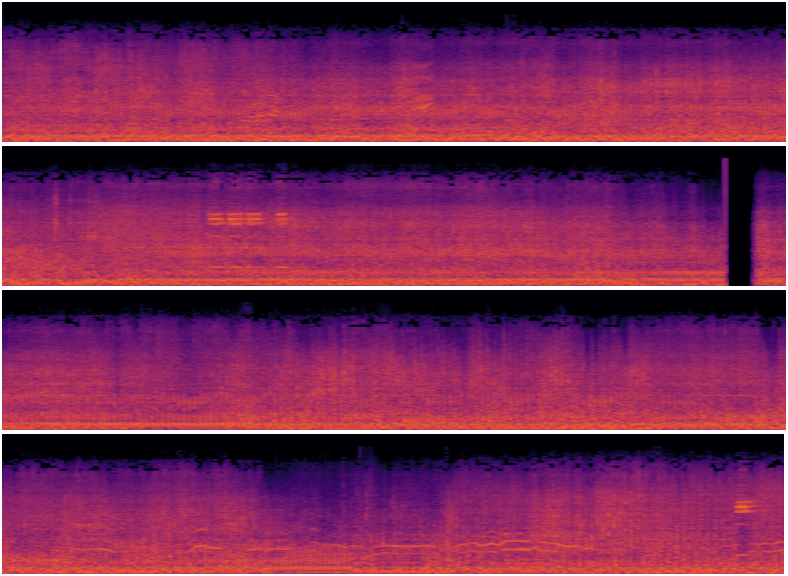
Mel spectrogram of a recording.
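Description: Royal Enfield motorcycle running at road speed, heard from the bike with steady wind rush on the microphone. The sound breaks off for a moment about halfway through.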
